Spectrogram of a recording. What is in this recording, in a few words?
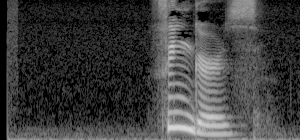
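"Fingers", English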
